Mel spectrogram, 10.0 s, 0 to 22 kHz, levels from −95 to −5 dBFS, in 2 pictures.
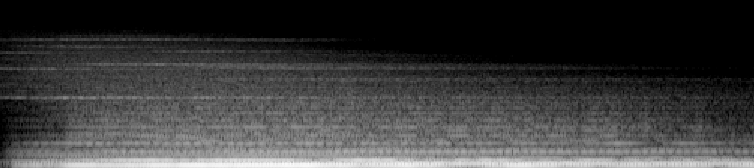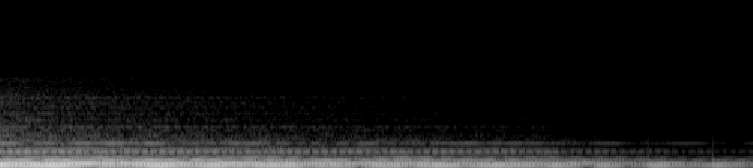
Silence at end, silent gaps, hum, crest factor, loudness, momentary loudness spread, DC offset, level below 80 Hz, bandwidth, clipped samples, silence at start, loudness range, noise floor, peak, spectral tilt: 1.65 s; none; none; 14 dB; -18 LUFS; 22 LU; under 0.1%; -28 dBFS; 2.1 kHz; under 0.1%; 0.15 s; 21 LU; -51 dBFS; -4 dBFS; -11 dB/octave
